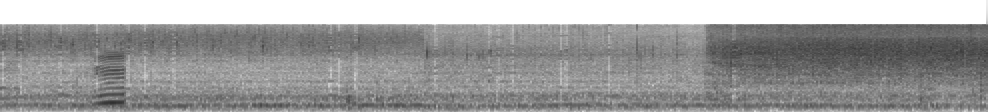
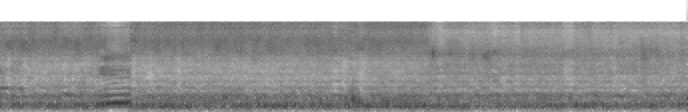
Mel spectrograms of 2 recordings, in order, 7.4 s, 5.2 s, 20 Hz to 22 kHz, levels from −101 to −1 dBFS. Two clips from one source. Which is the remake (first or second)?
second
